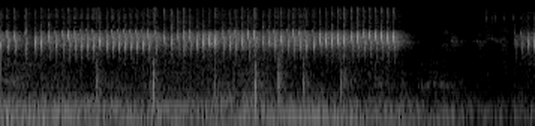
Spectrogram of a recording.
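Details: A bar-winged prinia call used as a lure pours out a fast, unbroken run of high, thin, buzzy notes for about five seconds, pauses briefly, then starts again.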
